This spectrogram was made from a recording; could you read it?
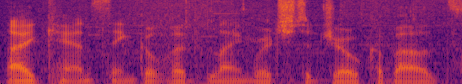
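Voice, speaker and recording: With a low, darkish voice and a completely flat delivery, a US game streamer talks fairly quickly over background music. There's slight background noise as he jokes in slang and grumbles in mock-dramatic fashion during his casual livestream chat.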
